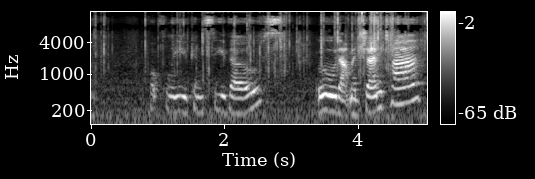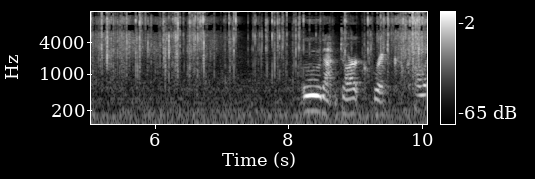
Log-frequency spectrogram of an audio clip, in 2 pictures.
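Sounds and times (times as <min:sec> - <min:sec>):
plastic wrap crinkling: 0:00.0 - 0:10.0.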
